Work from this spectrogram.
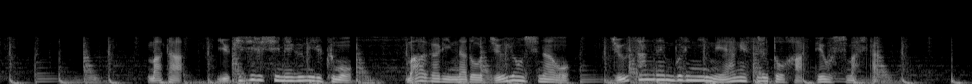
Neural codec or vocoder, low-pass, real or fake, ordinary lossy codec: vocoder, 22.05 kHz, 80 mel bands, Vocos; 3.6 kHz; fake; none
